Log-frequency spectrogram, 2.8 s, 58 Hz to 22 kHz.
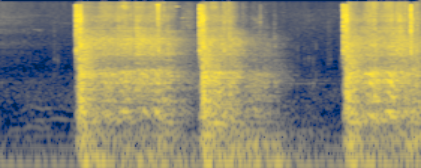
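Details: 1961 Ford Econoline van that sat over 30 years, cranked via jumper wire: three short cranking bursts with no firing at all, because the wires to the points and condenser were not yet hooked up.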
